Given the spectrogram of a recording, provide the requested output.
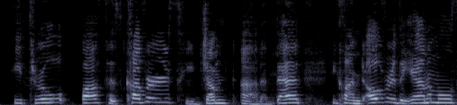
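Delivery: ordinary delivery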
